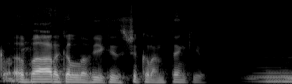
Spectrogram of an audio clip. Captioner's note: speaking Arabic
